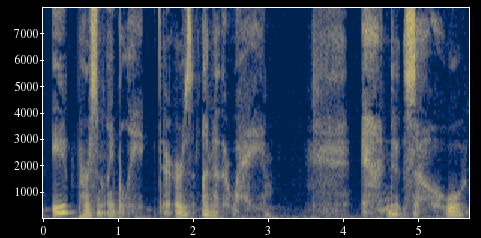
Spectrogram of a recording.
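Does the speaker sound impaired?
Yes: spasmodic dysphonia; holistic treatment with Dr. Chang and Dr. Lin.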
